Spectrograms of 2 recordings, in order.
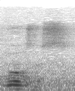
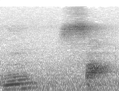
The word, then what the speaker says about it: Musa: We don't pronounce him Moses. We pronounce him Musa.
